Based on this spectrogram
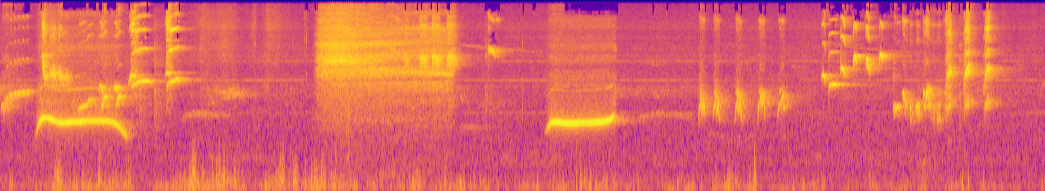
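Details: Orange-headed thrush song used as a training lure: two long flat whistled notes several seconds apart, between harsh buzzy bursts and rapid high twittering phrases, over low background rumble.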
